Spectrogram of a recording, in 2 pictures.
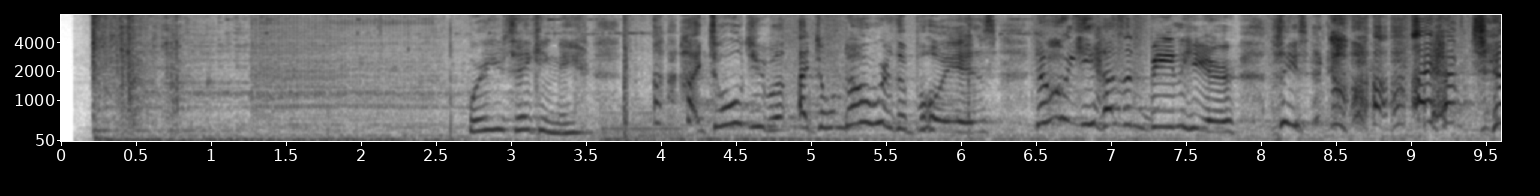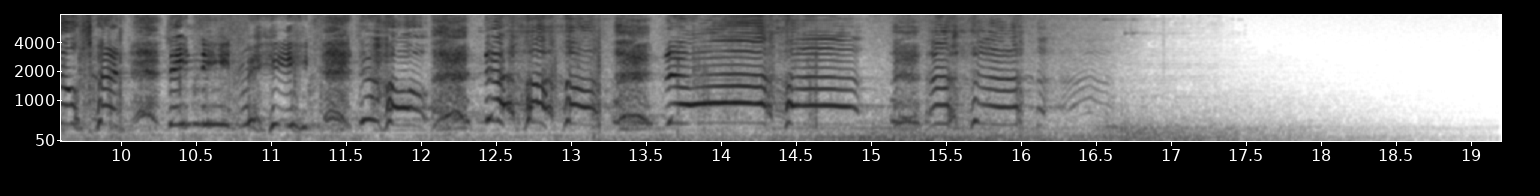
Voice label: Gaming Villager

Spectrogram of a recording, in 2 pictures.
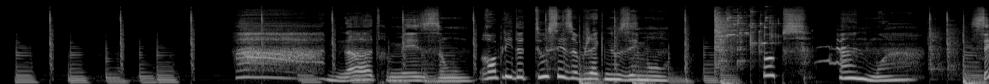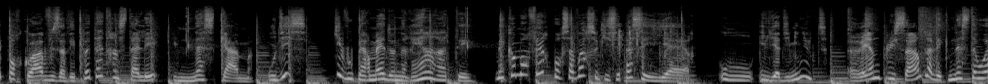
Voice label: French Web Commercial; Français; ironique; Google

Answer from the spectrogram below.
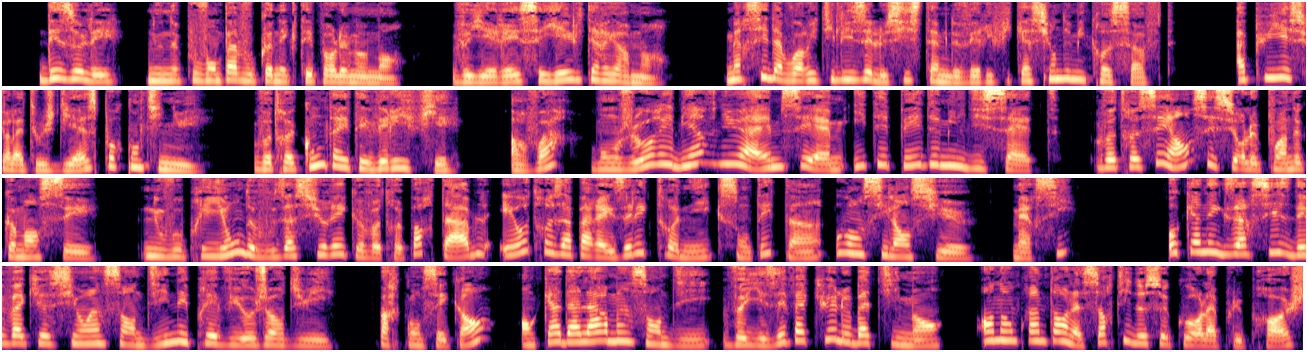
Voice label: French announcements

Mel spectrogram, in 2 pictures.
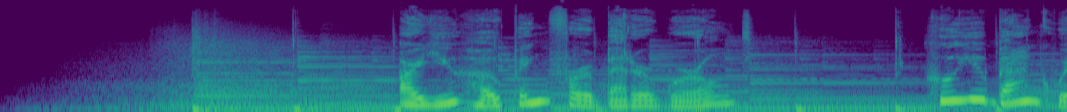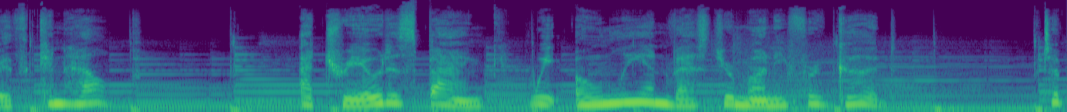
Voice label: International Eng, voiceover commercial; Triodos

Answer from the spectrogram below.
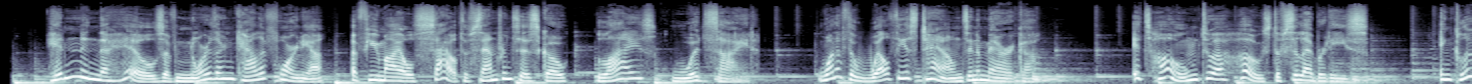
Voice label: doco American

